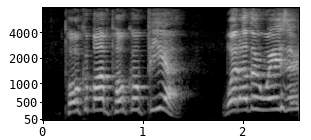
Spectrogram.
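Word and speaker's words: Pokémon Pokopia: Pokemon Pokopia.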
